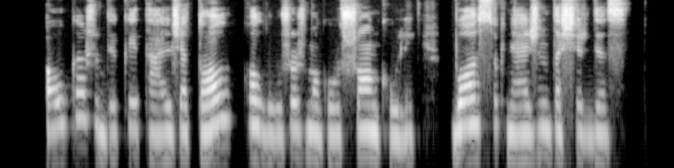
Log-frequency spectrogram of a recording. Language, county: Lithuanian, Tauragė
